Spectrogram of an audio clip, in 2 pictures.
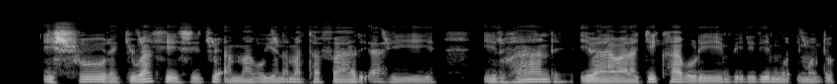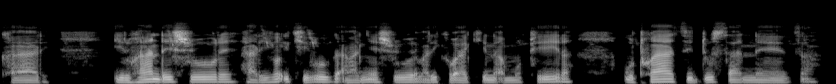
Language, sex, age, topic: Rundi, male, 18-24, education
